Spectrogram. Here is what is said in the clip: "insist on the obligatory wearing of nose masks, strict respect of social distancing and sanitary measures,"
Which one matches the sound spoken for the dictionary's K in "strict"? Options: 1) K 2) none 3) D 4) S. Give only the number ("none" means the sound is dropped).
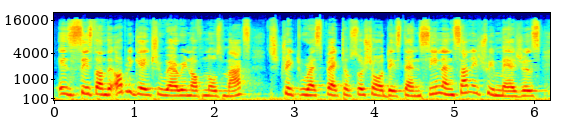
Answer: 1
